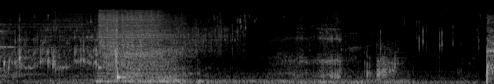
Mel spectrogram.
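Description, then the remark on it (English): Unboiled tap water from a bathroom sink runs briefly into a cup in Indonesia's new capital city under construction, followed by a few soft, wet gulps as someone drinks it down, ending with a sharp knock. No one speaks. “Now, drinking unboiled water from the tap is something I would not do in most Southeast Asian cities.”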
